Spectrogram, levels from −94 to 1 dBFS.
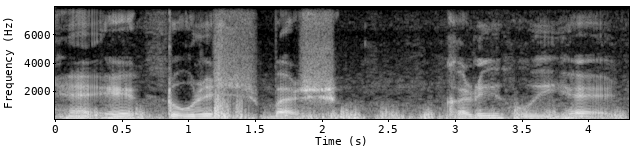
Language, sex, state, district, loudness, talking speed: Hindi, male, Uttar Pradesh, Varanasi, -16 LUFS, 95 wpm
